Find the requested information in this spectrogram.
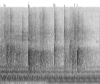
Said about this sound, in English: Oh, are you clapping or what?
